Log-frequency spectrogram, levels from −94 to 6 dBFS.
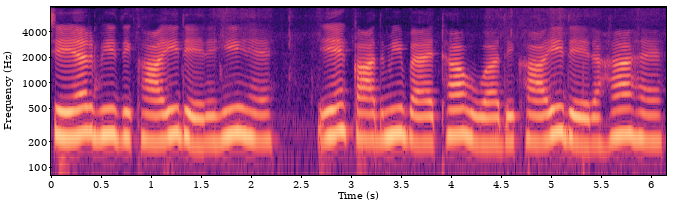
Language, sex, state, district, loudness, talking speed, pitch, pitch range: Hindi, female, Jharkhand, Ranchi, -13 LUFS, 135 wpm, 220 Hz, 205-240 Hz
